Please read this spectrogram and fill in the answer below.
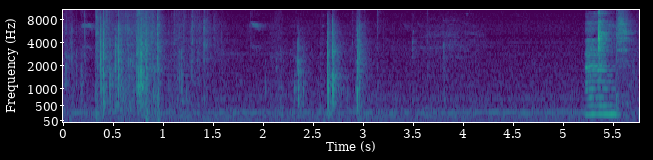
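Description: Plastic food pouch rustling as it is handled and opened, followed by three light clicks of a metal spoon scooping from it onto a bowl.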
